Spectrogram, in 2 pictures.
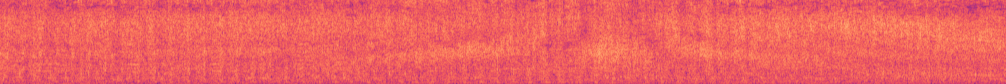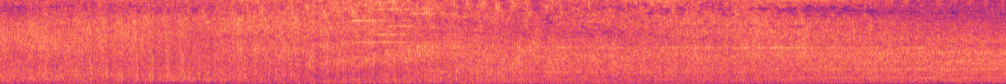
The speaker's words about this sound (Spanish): Y de inmediato, los militares hacen sus características señas y cuidan a la doctora hasta llegar nuevamente al helicóptero, que despega y se pierde en el horizonte.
